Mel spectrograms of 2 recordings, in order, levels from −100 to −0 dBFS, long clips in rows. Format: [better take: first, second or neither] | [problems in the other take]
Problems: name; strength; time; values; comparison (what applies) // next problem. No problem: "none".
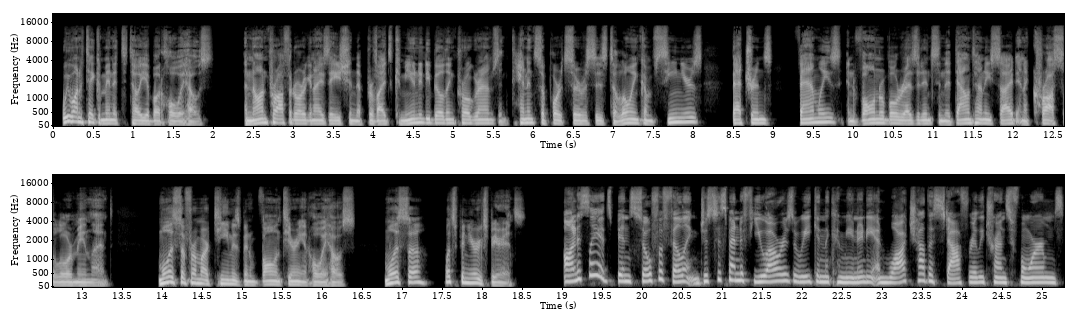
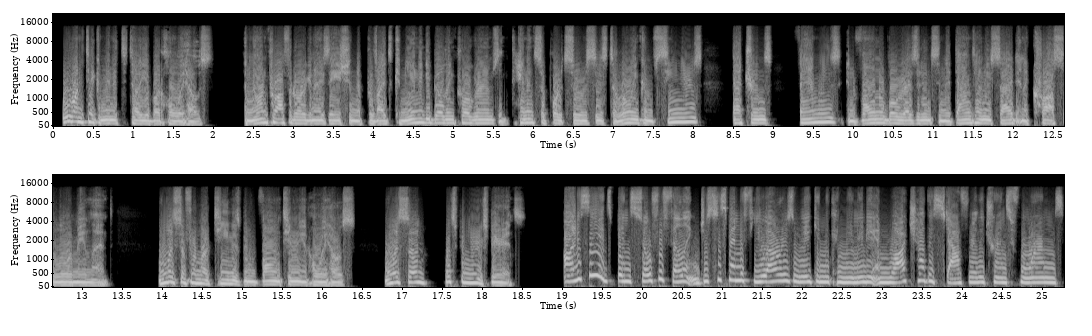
first | distortion; heavy; 32% of the sound clipped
